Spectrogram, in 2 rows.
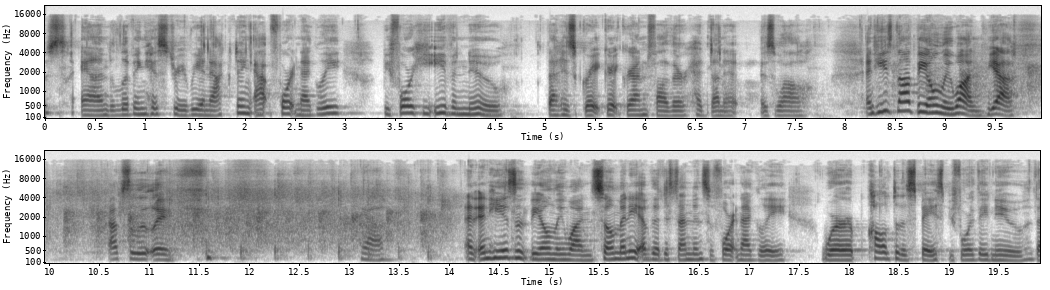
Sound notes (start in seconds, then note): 11.1 audience applauding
